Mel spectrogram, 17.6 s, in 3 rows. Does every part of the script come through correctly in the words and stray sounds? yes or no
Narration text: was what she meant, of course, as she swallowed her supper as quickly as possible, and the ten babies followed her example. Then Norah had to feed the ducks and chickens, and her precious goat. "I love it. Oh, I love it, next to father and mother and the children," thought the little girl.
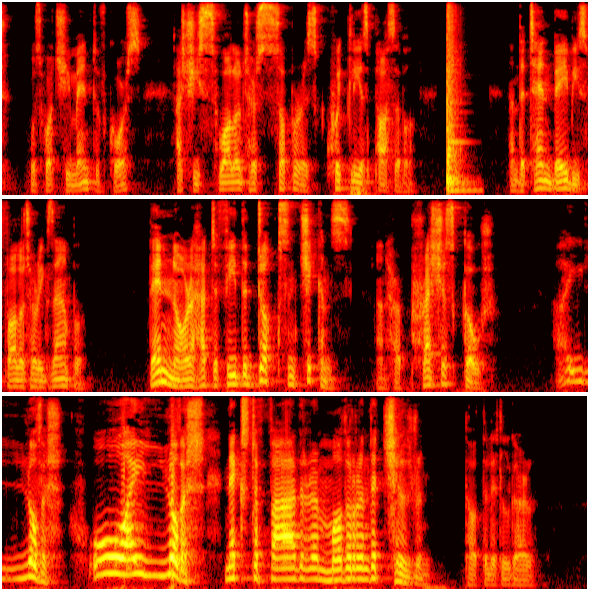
no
